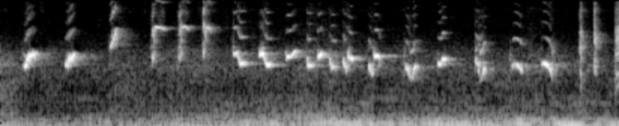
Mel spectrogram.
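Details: Used to get another greater green leafbird to sing, this leafbird song runs as steady whistled notes, then a lively stream of sharp chirps and downward-slurred whistles about three per second, with a soft low background hum.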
